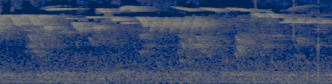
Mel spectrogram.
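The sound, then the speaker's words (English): A dense chorus of early-morning birdsong, with many overlapping high chirps and trills running continuously, steady in volume throughout. No voices are present. “And it accompanies, uh, accompanying that light is a is a recording of birdsong, which is nice, but nothing beats this.”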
